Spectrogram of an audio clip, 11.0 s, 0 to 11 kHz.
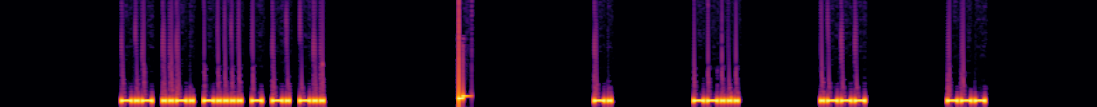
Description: Morse code, heard as a keyed tone, about 36 wpm, spaced as for 18 wpm, 700 Hz. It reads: KF6TND N7JO
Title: USA Call Signs - 8x Character Spacing - 35wpm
